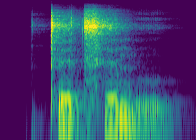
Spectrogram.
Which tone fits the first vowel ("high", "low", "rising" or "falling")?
high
